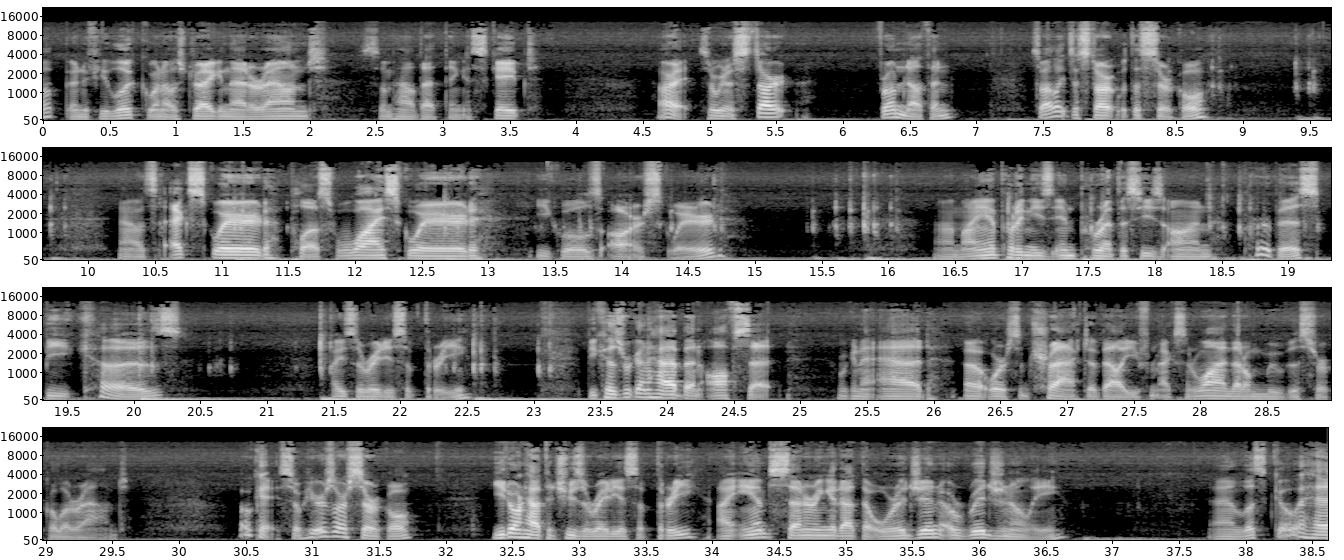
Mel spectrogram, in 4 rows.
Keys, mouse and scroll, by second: 0.4 click, 3.7 click, 4.5 click, 7.1 click, 8.8-11.2 typing, 12.8-13.8 typing, 15.5-18.2 typing, 21.6 3, 22.7-23.2 typing, 25.2 click, 33.6 middle click, 33.7 middle click, 38.2 click.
